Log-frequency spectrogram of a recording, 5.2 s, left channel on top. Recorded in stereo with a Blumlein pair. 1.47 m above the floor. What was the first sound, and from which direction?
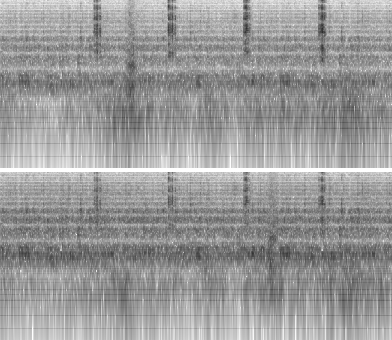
Running water, 20° right.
